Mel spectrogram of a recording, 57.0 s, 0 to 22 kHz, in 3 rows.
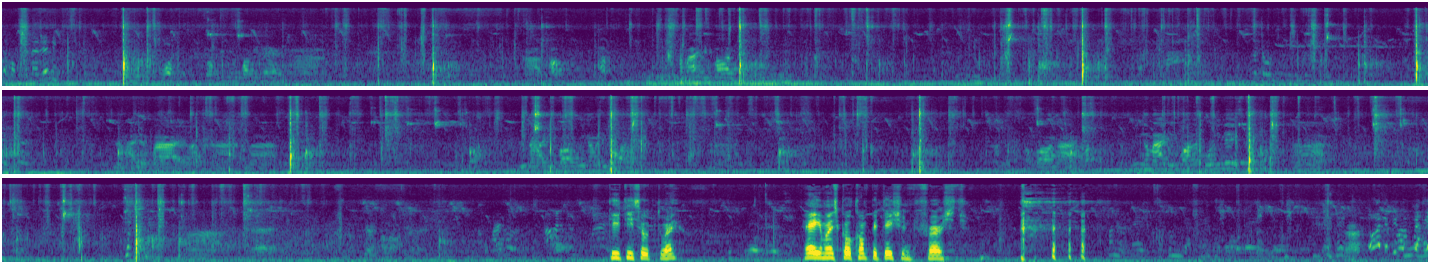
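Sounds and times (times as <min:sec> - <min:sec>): tennis balls bouncing: 0:00.1 - 0:45.9
rackets hitting tennis balls: 0:00.9 - 0:03.8, 0:08.6 - 0:23.4, 0:24.0 - 0:42.2.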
